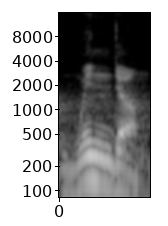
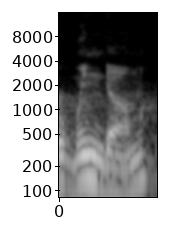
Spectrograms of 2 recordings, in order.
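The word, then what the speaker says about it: Wyndham: Herbert Edgar Windham. Okay, so I was trying to put the G from the Edgar in the Windham. Herbert Edgar Windham, a once human gentleman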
